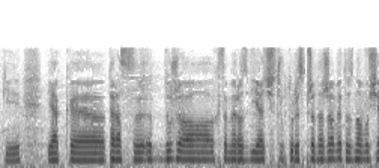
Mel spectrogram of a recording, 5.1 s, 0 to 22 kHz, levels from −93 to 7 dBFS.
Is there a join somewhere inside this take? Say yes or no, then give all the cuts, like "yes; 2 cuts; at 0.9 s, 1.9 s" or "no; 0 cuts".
no; 0 cuts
